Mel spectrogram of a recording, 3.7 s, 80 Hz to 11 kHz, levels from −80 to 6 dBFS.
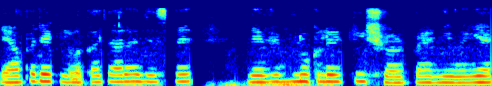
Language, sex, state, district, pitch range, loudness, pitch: Hindi, female, Delhi, New Delhi, 230-265 Hz, -17 LUFS, 250 Hz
